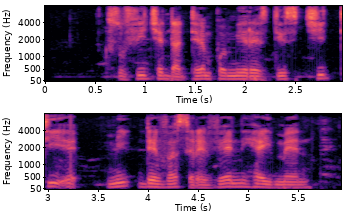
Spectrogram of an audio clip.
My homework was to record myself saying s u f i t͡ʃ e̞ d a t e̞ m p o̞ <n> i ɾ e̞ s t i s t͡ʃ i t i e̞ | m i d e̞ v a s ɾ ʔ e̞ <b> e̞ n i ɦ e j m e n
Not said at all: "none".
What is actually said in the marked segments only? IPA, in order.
m, v

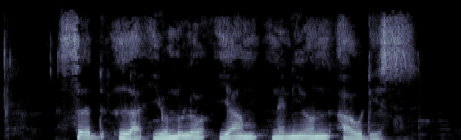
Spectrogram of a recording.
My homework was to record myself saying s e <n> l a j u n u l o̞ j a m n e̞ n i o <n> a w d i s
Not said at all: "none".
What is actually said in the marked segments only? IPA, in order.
d, n

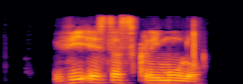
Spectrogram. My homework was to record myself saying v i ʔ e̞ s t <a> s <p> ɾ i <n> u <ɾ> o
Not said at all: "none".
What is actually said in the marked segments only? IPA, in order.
a, k, m, l

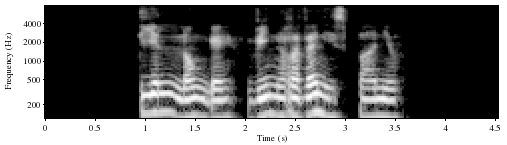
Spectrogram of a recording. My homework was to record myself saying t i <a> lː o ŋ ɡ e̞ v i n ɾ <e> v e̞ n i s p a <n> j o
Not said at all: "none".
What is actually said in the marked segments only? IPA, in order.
e, e, n

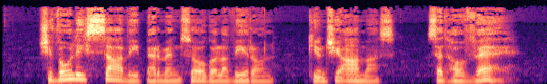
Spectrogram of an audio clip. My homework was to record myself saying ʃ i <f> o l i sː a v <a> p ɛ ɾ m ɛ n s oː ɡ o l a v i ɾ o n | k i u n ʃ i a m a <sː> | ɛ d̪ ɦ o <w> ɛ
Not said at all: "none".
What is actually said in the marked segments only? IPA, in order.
v, i, sː, v

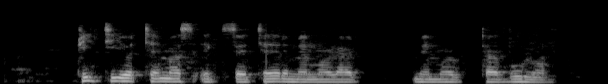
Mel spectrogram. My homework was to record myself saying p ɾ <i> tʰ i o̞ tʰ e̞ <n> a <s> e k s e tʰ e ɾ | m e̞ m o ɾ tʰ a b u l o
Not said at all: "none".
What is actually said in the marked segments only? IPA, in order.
i, m, s

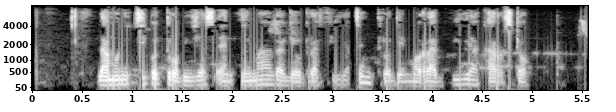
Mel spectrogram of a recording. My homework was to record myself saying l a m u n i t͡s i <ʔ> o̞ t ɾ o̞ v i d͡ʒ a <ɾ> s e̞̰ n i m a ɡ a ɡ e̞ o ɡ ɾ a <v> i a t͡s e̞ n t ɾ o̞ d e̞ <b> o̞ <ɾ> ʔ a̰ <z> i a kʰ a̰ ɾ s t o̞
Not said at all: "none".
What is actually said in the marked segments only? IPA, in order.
p, none, f, m, ɾ, v

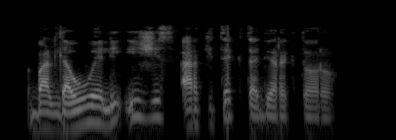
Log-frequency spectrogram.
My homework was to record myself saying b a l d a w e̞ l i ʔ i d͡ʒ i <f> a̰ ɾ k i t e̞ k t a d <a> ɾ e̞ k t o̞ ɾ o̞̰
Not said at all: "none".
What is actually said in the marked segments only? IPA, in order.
s, i

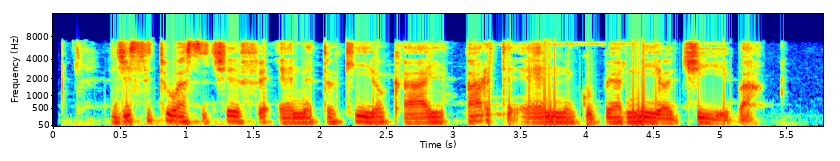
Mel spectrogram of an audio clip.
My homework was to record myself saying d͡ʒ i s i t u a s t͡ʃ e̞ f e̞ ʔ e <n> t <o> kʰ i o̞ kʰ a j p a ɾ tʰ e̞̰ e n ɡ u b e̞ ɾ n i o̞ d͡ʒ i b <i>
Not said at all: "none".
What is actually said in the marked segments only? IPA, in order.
n, o, a

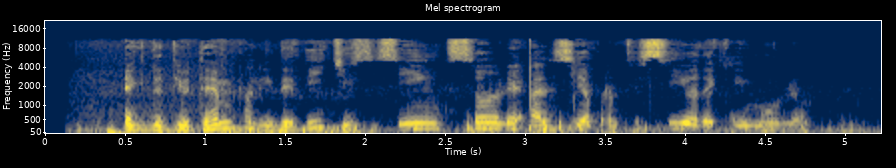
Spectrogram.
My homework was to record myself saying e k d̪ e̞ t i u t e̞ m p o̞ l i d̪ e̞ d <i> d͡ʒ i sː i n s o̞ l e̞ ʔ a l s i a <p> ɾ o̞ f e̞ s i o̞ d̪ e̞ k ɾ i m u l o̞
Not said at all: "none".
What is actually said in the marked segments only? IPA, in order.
i, p

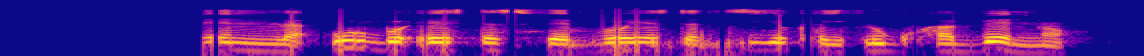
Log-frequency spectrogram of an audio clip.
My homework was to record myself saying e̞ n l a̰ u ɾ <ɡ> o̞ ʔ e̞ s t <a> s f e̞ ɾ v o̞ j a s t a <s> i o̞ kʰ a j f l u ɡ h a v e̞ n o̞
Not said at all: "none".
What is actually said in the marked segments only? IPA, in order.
b, a, t͡s

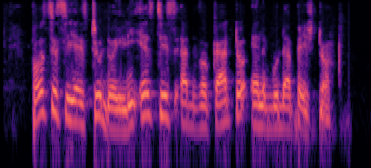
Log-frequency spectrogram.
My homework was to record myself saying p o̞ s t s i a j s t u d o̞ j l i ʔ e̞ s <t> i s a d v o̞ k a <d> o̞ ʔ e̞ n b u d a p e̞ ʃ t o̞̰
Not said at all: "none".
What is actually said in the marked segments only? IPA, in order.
t, t

